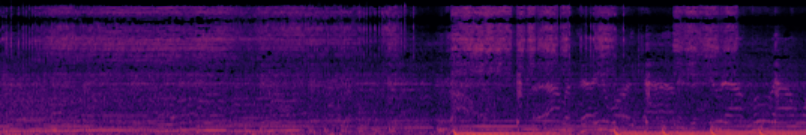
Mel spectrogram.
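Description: Music with held low notes; about six seconds in it gets louder, with a deep bass line that slides between notes.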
